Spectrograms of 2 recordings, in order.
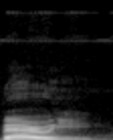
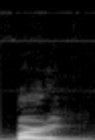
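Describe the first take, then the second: First: The word sounds exactly like 'berry'. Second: The word does not sound like 'berry'. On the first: The speaker calls it right. "It's pronounced as berry ... exactly the same way as B E R R Y" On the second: The speaker calls it wrong. "It's not bury"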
